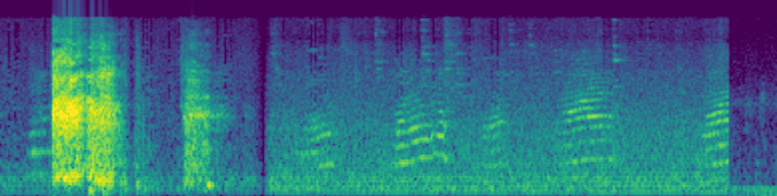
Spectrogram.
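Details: Pet cat giving a run of drawn-out, wavering meows, each rising then falling, about four in the last five seconds, after a loud burst of noise and a short sound at the start.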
